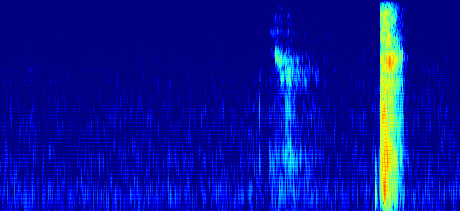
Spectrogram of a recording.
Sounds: Sneeze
